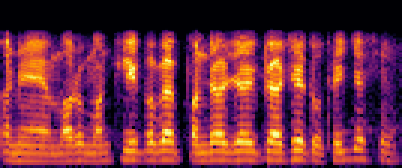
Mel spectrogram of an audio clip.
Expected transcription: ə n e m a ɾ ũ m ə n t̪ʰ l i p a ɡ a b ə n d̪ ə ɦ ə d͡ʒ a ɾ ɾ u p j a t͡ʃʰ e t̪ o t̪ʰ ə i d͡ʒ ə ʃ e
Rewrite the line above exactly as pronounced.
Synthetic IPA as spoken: ə n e m a ɾ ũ m ə n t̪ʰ l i p ə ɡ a p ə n d̪ ə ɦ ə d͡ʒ a ɾ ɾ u p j a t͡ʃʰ e t̪ o t̪ʰ ə i d͡ʒ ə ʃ e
